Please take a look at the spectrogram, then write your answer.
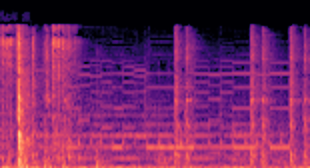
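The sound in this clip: Slot machine sound effect: bright, bell-like electronic chimes mixed with clinking, coin-like hits, with a few sharp bursts spread across the short jingle.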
